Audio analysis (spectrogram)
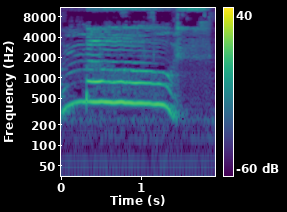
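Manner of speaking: loud excited yell of moose; a boy yelling at a moose. A narrator's reading. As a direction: shout it out across the yard.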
